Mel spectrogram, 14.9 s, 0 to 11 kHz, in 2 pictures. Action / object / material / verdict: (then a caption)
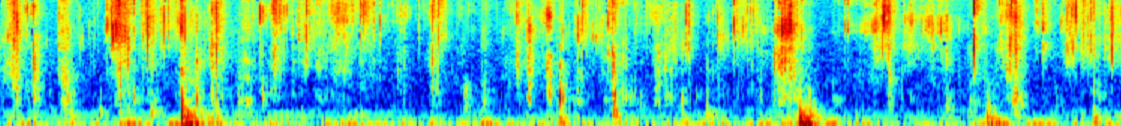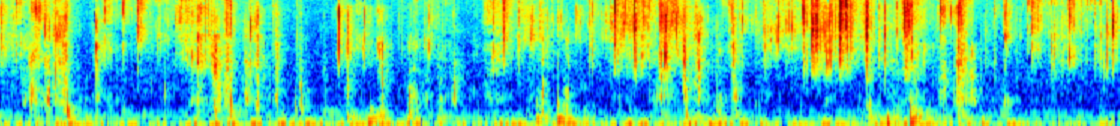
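scrape / foam bead slime / slime, foam beads / none. Clumps of soft, pliable white foam-bead slime (floam), held in both hands with long blue nails, are pressed and squished against a glossy black mannequin-head microphone. The result is a dense, irregular stream of close crunching, crackling and sticky tearing sounds over low, muffled thumps. Sharper, louder bursts stand out near 1 and 5 seconds.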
